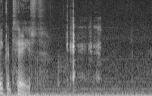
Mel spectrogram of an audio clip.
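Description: A knife scrapes on a plate.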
